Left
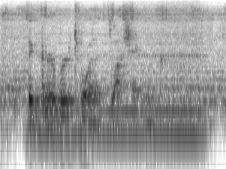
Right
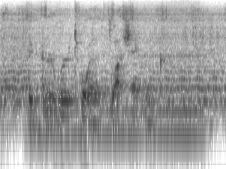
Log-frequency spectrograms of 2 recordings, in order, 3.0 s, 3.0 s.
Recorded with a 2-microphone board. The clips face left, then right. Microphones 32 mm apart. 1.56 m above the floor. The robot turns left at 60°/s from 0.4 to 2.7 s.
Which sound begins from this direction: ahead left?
A toilet flushing, at 0.4 s.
